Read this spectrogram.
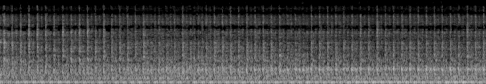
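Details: Yamaha XT/TT600 single with a new piston and a renewed Nutenstein (slot nut) fitted, idling steadily with a sharp, regular knock about three per second on each firing stroke; cause still unknown.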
